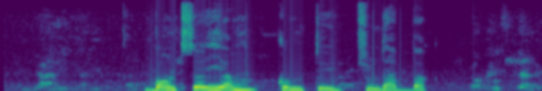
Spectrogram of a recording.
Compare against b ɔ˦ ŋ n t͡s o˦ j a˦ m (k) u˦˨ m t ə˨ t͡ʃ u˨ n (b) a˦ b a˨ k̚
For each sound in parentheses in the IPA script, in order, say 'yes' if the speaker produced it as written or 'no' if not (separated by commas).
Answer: yes, no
